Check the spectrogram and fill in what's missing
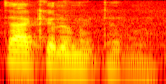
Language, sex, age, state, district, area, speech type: Marathi, male, 30-45, Maharashtra, Sangli, urban, spontaneous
